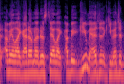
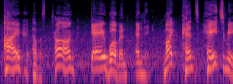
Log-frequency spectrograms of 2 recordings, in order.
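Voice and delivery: higher, slow mocking grandstand; slow, higher mock of a self-important actress; 7 semitones higher, slower than usual. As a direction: drag it out like a pompous speech. Mocking Ellen Page's speech.

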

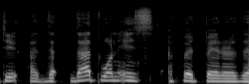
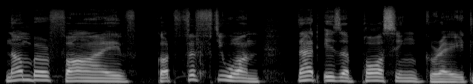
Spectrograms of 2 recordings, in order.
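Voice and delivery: ordinary talk

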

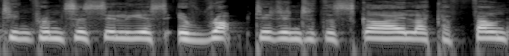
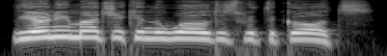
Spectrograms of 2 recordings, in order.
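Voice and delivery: insistent; 2 semitones higher, 5 dB louder than usual. A narrator's reading. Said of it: "insisted Gaius".

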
